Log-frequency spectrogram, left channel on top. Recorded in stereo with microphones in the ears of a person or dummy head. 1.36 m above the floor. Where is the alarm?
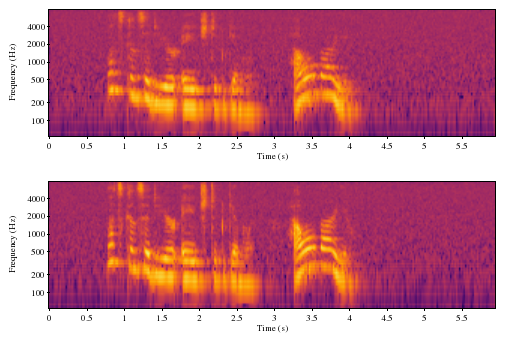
No alarm in this recording.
